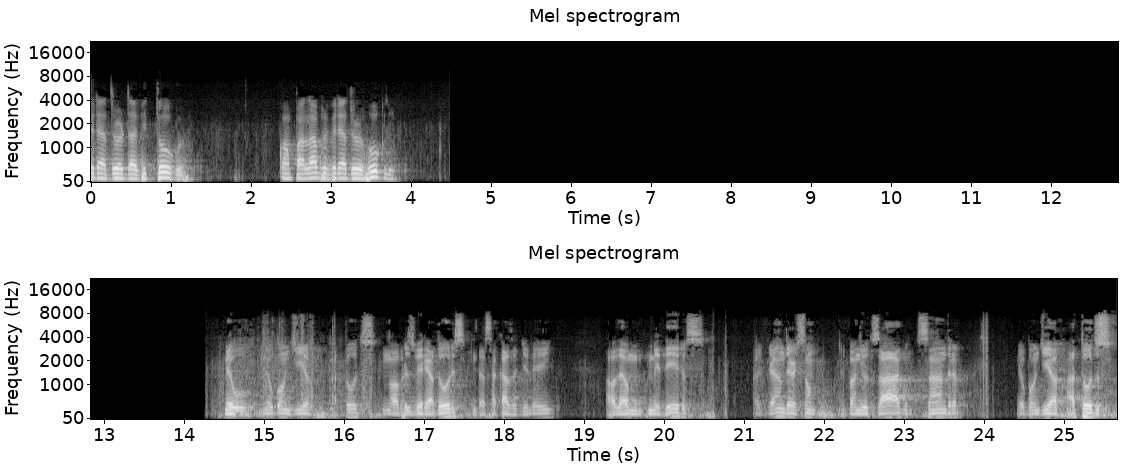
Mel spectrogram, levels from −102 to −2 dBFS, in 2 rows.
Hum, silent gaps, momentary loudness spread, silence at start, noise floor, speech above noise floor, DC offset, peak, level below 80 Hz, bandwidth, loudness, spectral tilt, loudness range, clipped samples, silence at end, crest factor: none; 4.52-14.25 s; 16 LU; 0 s; -62 dBFS; 42 dB; under 0.1%; -2 dBFS; -62 dBFS; 8.4 kHz; -20 LUFS; -6 dB/octave; 6 LU; under 0.1%; 0 s; 20 dB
